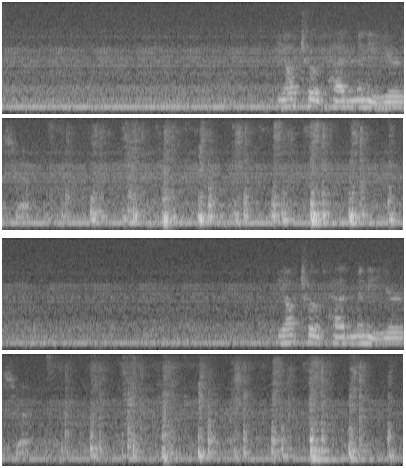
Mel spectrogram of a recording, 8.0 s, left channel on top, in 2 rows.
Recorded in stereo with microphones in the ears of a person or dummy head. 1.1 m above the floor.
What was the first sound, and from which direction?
A man speaking, 10° right (ahead or behind).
